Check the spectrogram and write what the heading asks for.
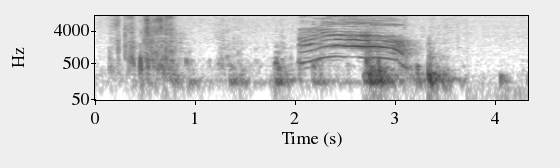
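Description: A person's "oh no!" exclamation, pitch-shifted so high that it sounds squeaky and animal-like, rising and then falling in one call. Before it come a few soft thumps and scuffs from the husky puppy tumbling on the carpeted stairs.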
